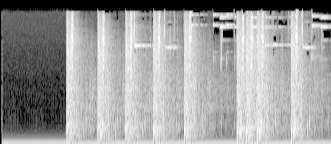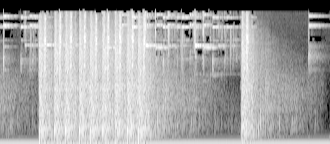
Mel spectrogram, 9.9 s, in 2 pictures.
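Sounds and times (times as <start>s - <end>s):
PPSh-41 submachine gun firing: 1.0s - 4.9s, 5.5s - 8.0s, 8.6s - 9.6s.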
